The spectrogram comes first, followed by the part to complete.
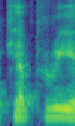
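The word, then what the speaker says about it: Khepri: Okay, and that's Kepri. That's Kepra. That's still the Our Kepri is the way it should be pronounced.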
